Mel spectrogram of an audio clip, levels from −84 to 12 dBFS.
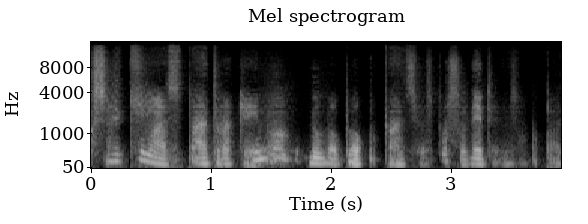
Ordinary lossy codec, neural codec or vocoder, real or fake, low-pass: AAC, 64 kbps; codec, 44.1 kHz, 0.9 kbps, DAC; fake; 14.4 kHz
